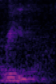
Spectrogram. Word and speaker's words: breath: 이렇게 말을 하면서 be calm and just try to breathe.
